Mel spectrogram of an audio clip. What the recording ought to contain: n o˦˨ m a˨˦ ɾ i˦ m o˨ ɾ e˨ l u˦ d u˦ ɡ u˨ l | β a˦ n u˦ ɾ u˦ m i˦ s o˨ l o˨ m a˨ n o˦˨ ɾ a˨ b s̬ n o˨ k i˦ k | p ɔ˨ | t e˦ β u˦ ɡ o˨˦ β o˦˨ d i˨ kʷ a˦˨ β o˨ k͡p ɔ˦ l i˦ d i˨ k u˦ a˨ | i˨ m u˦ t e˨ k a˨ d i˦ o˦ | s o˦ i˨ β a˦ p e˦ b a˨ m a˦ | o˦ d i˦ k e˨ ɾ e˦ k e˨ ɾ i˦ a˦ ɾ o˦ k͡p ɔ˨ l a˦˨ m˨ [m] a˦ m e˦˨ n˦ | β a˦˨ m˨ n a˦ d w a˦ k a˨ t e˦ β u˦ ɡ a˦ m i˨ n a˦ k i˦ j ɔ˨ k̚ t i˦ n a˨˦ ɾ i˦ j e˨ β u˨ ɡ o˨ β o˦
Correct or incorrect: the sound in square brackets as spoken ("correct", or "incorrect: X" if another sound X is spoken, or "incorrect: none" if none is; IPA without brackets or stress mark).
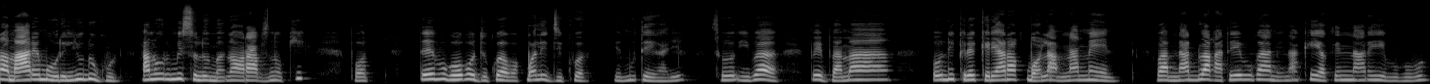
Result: incorrect: n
